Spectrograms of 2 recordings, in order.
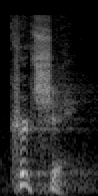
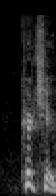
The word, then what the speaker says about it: Kirche: And uh, their word is, my, my, my daughter tried to uh, teach me how to say this because she's studying German, Kirche. Kirche, which phonetically sounds like our word church, which meant house of the Lord.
